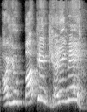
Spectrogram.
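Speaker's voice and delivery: high, loud shout of disbelief; full-voiced retold incredulous outburst; outraged yell. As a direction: explode at them, imitating an outraged friend. Sasha's retold outburst at diabetic hiker.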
